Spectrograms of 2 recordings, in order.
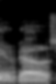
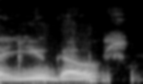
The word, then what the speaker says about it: Yugo: I remember the Yugos. That's a double syllable, two syllable word for you go, boy.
